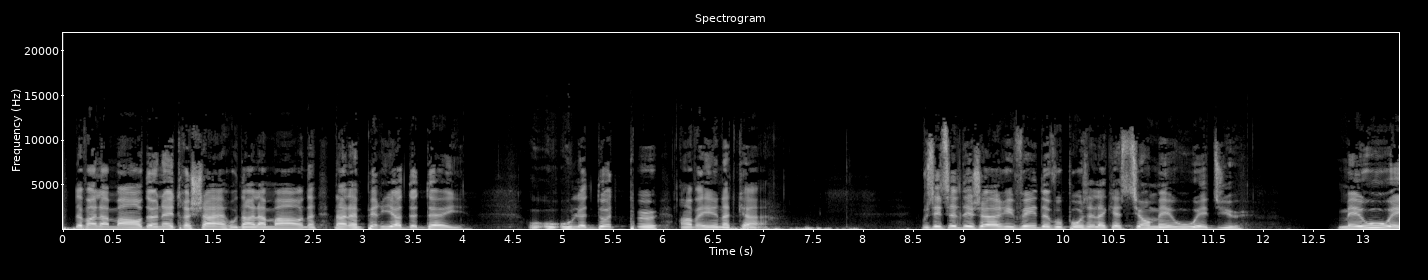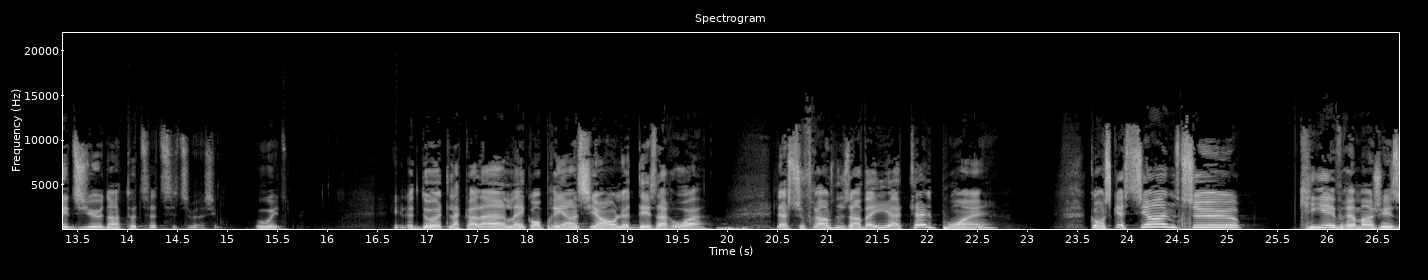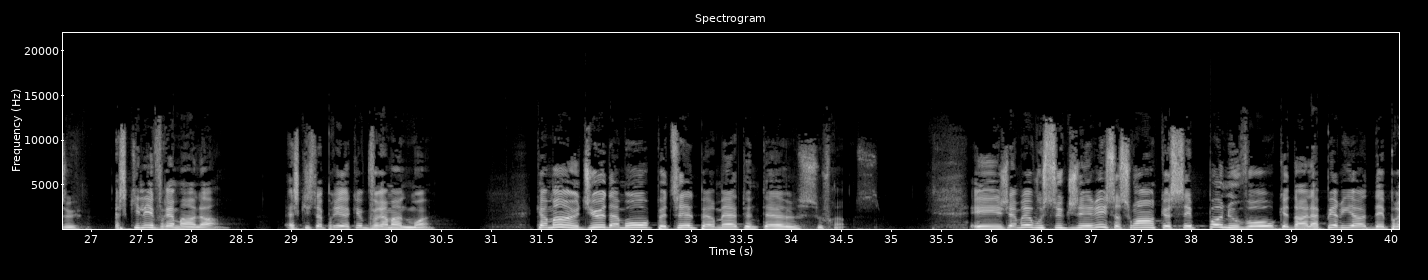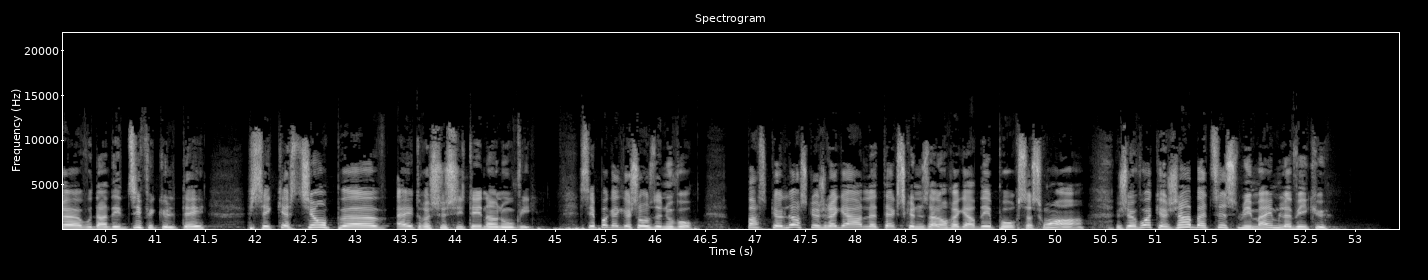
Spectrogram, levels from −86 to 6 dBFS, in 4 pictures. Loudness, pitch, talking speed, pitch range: -15 LUFS, 170 Hz, 165 wpm, 145-210 Hz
